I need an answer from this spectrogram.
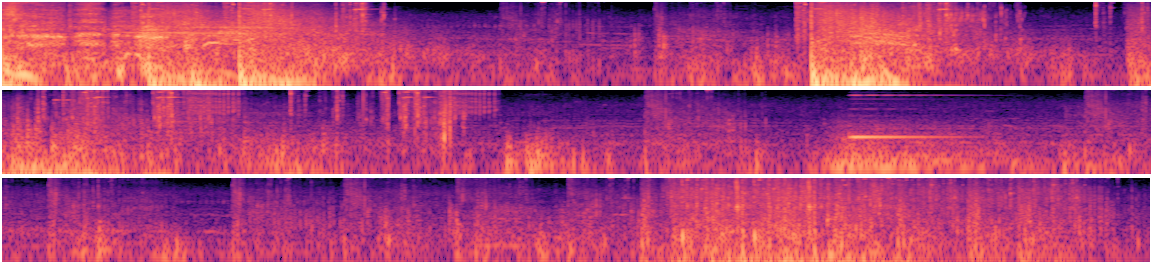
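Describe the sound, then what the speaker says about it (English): Gunfire from hired gunmen in the Western shooter game Call of Juarez Gunslinger, with bursts of shots and mechanical clatter rising and falling over game ambience, loudest at the start, around four seconds and near the end. "Sounds like Garrett hired a whole regiment of hired guns"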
